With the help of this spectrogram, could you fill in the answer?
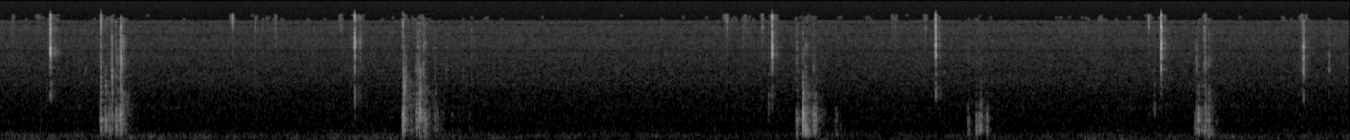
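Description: A metal craft-knife blade slices and scrapes concentric layers off a palm-sized, blue heart-shaped bar of layered solid soap with green speckles, held in the fingers. Quiet, brief bursts of crisp scraping and clicking come at irregular intervals, each with sharp, bright transients over low background hiss.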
